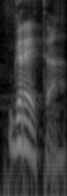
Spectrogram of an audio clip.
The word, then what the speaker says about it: Greta: si pronuncia aperto egle lo stesso discorso vale per greta ma anche qui in italiano propenderei per la è aperta greta davide mi spiace per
